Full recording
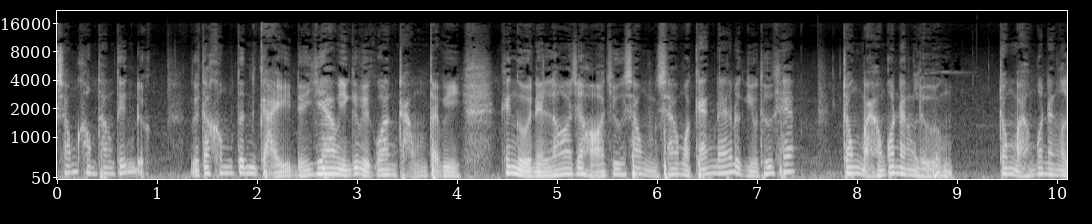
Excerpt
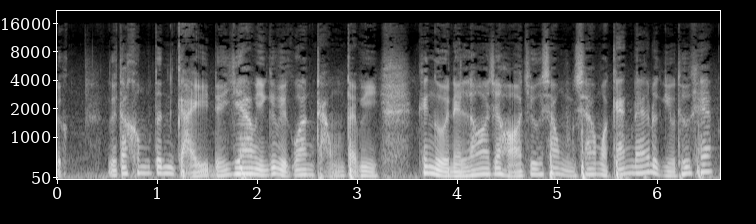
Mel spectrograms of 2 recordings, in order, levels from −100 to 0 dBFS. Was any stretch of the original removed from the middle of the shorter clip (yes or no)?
no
